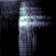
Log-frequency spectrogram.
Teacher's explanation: কারণ ফাটাও এমনিতে উচ্চারণ হয়, তারপর নিচের ঠোঁট উপরের দুই দাঁতের আগার সাথে লাগাইয়া, উপরের দুই দাঁতের আগা নিচের ঠোঁটের মানে পেটের সাথে লাগাইয়া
